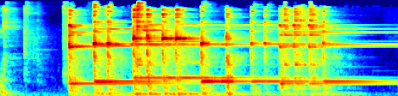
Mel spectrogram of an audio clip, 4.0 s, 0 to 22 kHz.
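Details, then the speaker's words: Sinbad pinball machine after chime repair, coils measured around 25 ohms and a driver transistor checked for locking on: clean bell tones ring in quick sequence with clear decay, no stuck or buzzing chime. Normal chime operation. "Okay, I think that fixed it. I saw it coming on and off, and it sounded a little bit better."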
